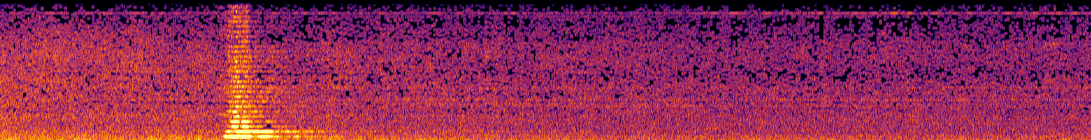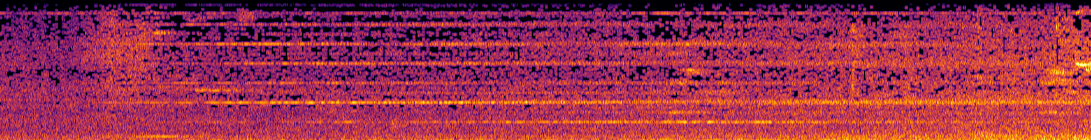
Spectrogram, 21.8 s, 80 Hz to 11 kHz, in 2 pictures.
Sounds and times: Riding a train 0:00.0 - 0:21.8

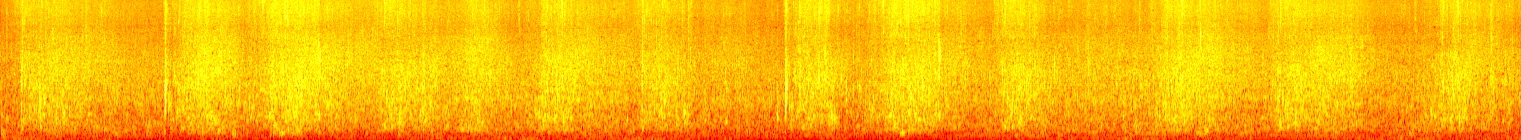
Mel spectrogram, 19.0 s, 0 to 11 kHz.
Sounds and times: natural sea wave 0:00.0 - 0:19.0

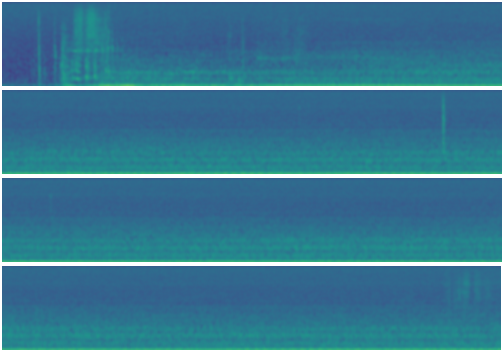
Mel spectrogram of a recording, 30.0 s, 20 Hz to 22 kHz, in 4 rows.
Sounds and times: Car Volvo XC40 Int Start Run Stop 0:00.3 - 0:06.2

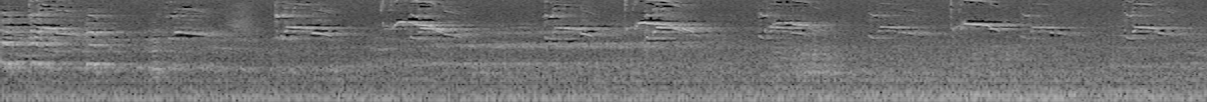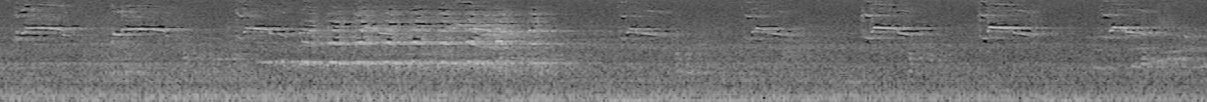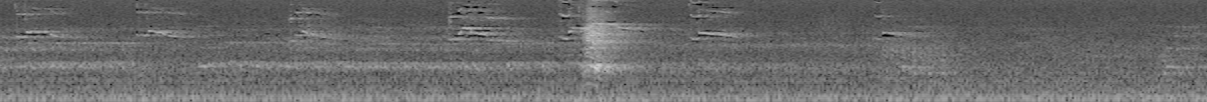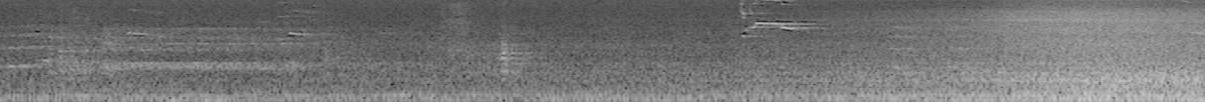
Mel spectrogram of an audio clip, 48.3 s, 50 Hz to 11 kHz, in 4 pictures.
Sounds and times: Seagulls 0:00.0 - 0:02.2
Seagulls 0:12.3 - 0:17.8
Seagulls 0:23.2 - 0:31.5

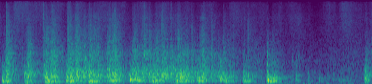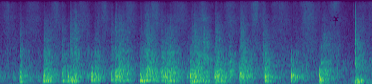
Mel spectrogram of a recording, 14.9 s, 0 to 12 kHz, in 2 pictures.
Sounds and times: very fast footsteps on wooden stairs 0:00.0 - 0:14.8

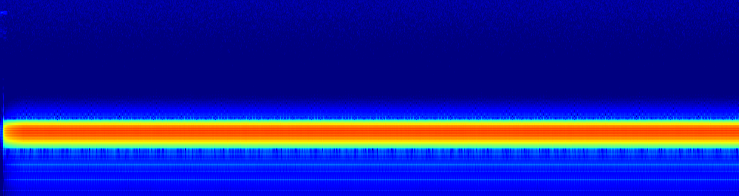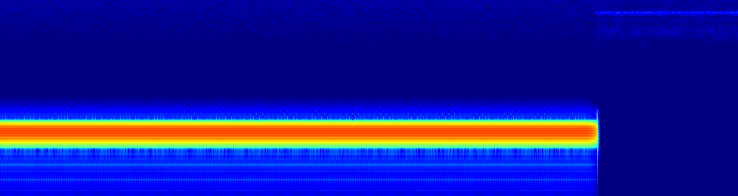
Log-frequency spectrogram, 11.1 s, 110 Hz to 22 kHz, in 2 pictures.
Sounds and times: sine wave signals-630hz 0:00.0 - 0:10.0

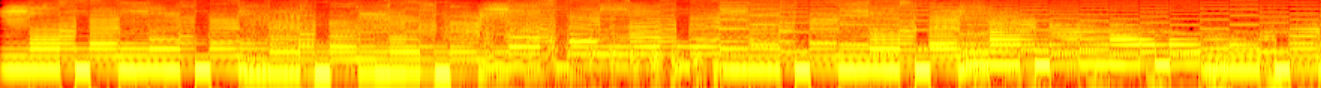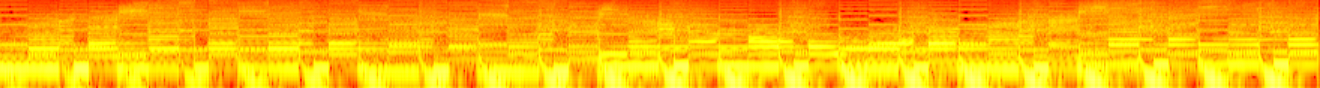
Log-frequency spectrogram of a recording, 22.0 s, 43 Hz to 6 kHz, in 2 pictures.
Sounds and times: synth 0:00.2 - 0:22.0
beat 0:04.1 - 0:09.3
beat 0:10.9 - 0:22.0

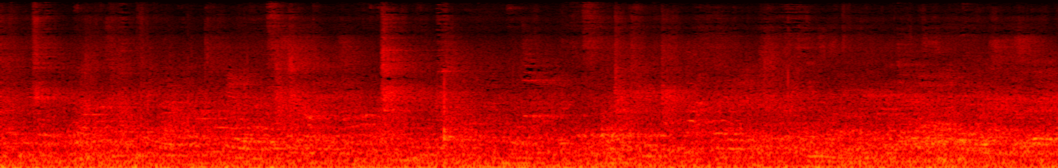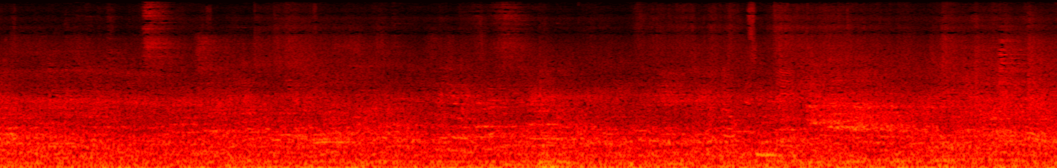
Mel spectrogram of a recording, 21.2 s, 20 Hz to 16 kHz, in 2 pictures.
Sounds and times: people 0:00.0 - 0:21.1

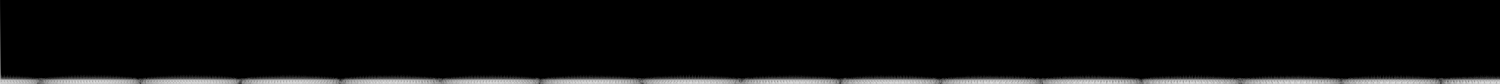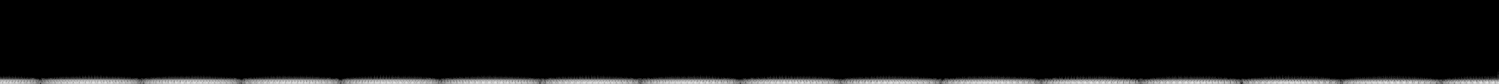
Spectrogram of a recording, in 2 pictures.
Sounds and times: sine wave synthesized organ 0:00.0 - 0:29.9

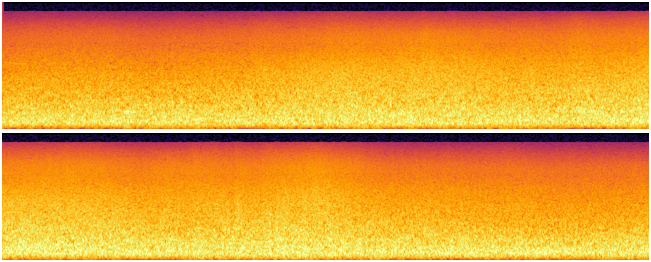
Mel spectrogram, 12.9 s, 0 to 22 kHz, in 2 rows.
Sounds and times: waves coming in under the Manhattan Beach Pier 0:00.2 - 0:12.9

